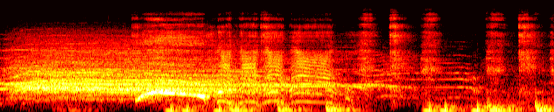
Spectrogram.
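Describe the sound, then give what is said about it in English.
A crowd screams and cheers in a loud, sustained roar, with rising whoops and shouting voices cutting through the noise. “Does everybody scream?”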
